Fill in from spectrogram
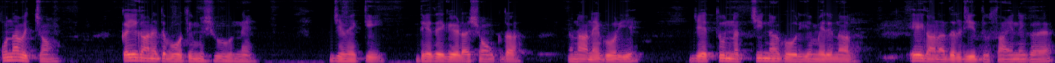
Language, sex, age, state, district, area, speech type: Punjabi, male, 30-45, Punjab, Jalandhar, urban, spontaneous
